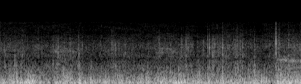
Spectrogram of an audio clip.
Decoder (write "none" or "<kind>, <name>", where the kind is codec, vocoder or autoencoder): none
